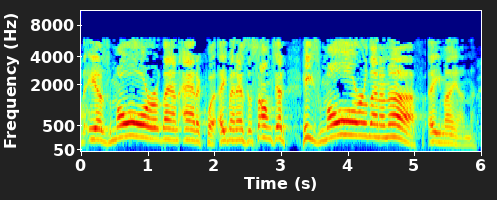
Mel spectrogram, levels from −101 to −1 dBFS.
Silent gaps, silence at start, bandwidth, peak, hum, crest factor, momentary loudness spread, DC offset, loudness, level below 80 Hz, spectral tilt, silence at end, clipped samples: none; 0 s; 6.2 kHz; -4 dBFS; none; 14 dB; 12 LU; under 0.1%; -17 LUFS; -74 dBFS; -4 dB/octave; 0.1 s; under 0.1%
